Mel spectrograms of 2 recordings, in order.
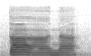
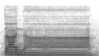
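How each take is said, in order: First: The final vowel is short. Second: The final vowel is drawn out long.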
